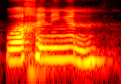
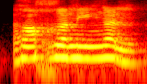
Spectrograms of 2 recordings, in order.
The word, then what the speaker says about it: Wageningen: aku bingung nyebutnya bacanya gimana Tin Wageningen Belanda bacanya Wageningen Wageningen Okelah titik-titik Belanda di Belanda dan sekarang masih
